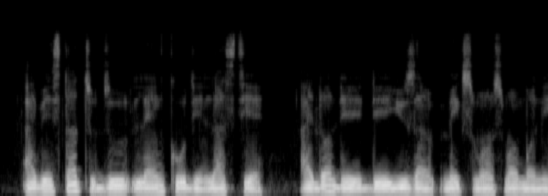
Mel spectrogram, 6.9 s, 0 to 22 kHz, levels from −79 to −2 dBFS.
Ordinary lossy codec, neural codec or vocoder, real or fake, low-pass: none; none; real; 10.8 kHz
